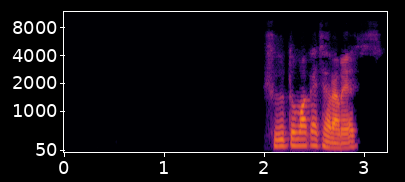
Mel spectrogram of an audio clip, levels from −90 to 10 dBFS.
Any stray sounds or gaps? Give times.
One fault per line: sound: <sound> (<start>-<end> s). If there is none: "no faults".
no faults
